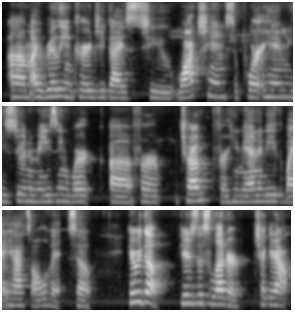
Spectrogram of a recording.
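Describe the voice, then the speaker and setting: A woman hosting a casual livestream, chatty and excitable, laughing often as she talks to her viewers. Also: medium pitch, normal speed. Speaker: livestream host.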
